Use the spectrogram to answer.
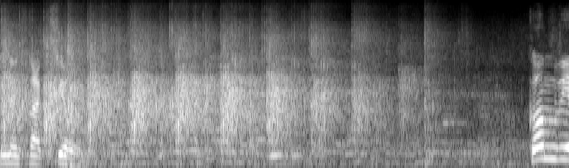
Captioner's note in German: Beifall bei der CDU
